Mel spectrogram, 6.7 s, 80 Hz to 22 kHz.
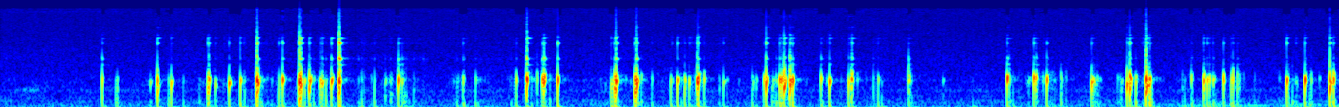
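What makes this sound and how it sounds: A jade stone roller is rolled and tapped across the surface of an empty, shallow, round, clear patterned glass dish. It makes a rapid, uneven series of short, crisp clicks and taps centered around 1 kHz, with bright edges. Each one dies away almost instantly over a quiet background.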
